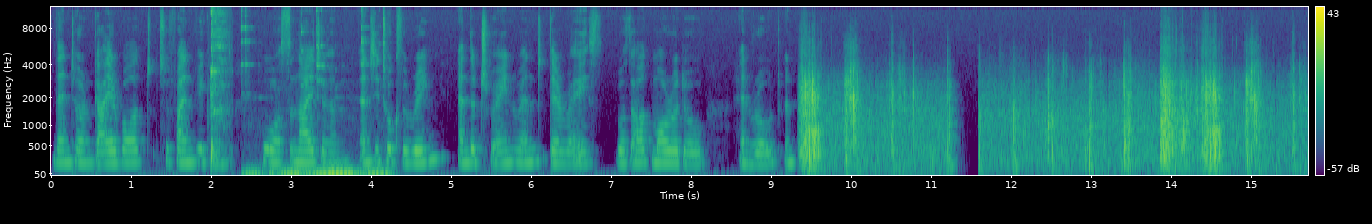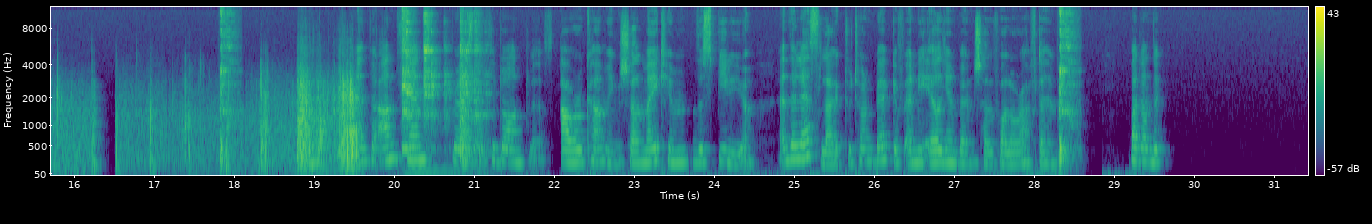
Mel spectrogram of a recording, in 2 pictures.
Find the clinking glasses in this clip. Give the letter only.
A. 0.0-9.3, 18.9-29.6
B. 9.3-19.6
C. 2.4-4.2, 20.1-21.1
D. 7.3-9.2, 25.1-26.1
C.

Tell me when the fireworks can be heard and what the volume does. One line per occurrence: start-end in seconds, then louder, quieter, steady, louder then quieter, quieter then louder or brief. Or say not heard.
not heard.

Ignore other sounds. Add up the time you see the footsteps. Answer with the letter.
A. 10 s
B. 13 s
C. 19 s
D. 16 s
A.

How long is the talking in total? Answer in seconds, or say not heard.
20 s.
